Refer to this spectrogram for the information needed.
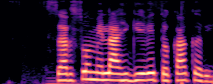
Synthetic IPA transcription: səɾsomelaːɦiɡeʋet̪okaːkəʋi

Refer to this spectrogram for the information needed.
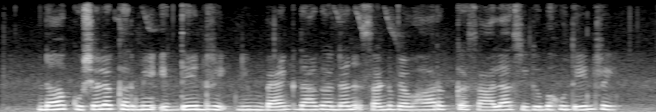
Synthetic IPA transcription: naːkuʃɐlɐkɐɾmeʔid̪ːeːnɾinimbjaːŋkd̪aːɡɐnɐnsɐɳːʋjɐʋɐɦaːɾɐkːɐsaːlaːsiɡibɐɦud̪eːnɾi

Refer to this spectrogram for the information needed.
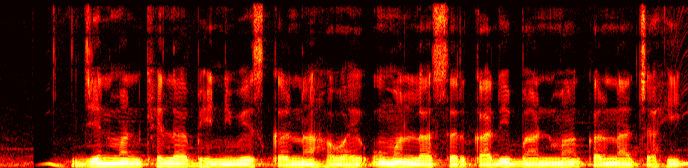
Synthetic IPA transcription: d͡ʒenmənkʰelabʱiniʋeskəɾnaɦəʋaeʔomənlasəɾkaɾibãɳɖmãkəɾnat͡ʃaɦi

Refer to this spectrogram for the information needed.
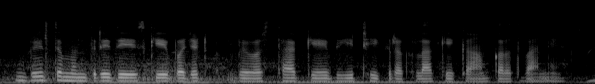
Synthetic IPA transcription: bjʊd̪jəmə̃nt̪ɾid̪eːskebɐd͡ʒəʈʋjəʋəst̪ʰakebʱiʈʰiːkɾəkʰlakeka̰ːmkəɾət̪ba̰ːnḛ̃ː

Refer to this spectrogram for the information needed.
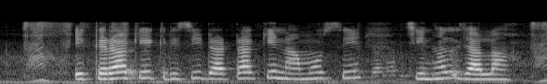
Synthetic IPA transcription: ekɾakekɾɪsiɖaːʈakenaːmõset͡ʃɪnɦəld͡ʒaːlaː

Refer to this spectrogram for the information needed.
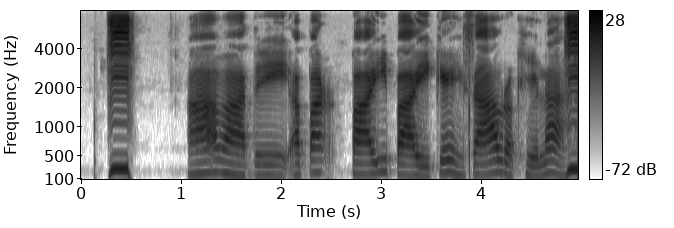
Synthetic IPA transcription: aːmaːd̪eʔɐ̰pənpaːipaːikeɦɪsaːbɾɐkʰeːlaː

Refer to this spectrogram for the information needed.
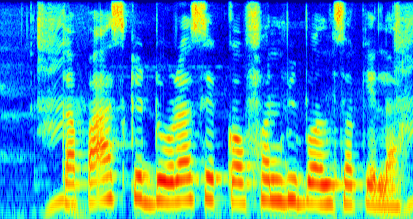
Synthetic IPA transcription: kapaːskeɖoːɾasekɔfʰənbʱibənsəkeːla

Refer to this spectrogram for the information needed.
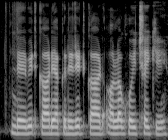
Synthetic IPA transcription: ɖebʱiʈkaɾɖjakɾeɖiʈkaɾɖələɡɦojt͡ʃʰəjki

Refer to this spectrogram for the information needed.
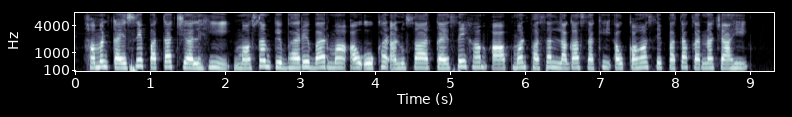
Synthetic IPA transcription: hɐmənkɛːsepɐt̪at͡ʃəlɦimɔːsəmkebʱɐɾebəɾmãʔɐwʔoːkʰəɾʔɐ̰nʊsaːɾkɛːseɦɐmaːpmənpʰɐsəlːɐɡasɐkʰiʔɔːkɐɦãsepɐt̪akɐɾnat͡ʃaːɦiː

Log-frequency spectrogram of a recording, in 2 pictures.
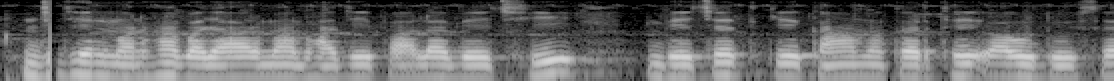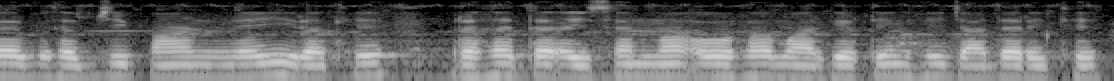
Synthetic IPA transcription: d͡ʒd͡ʒeːnmənɦabəd͡ʒaːɾmẽbʱaːd͡ʒipa̰ːlabeːt͡ʃɦi | beːt͡ʃət̪kekaːmkəɾt̪ʰeɔud̪uːsəɾsəb̚d͡ʒipaːnnəiɾəkʰeɾəɦɛt̪əəɪsənmẽʔoɦəmaːɾkeːʈɪ̃ŋɡɦid͡ʒaːd̪aɾəit̪ʰe

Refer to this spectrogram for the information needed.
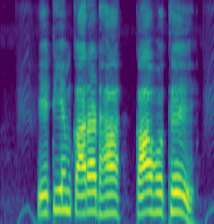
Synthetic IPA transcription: eʈiemkaɾaɖʱa | kaɦot̪ʰe

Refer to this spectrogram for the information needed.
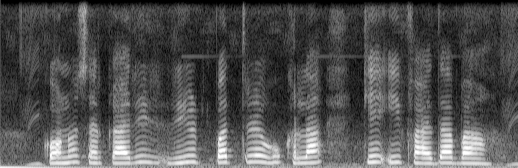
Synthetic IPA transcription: kɔːnosəɾkaːɾiɾiːɽpət̪ɾəɦʊkʰəla | keʔifʰaːjd̪abaː

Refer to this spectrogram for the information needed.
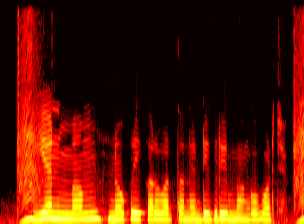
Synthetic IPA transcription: jənməmnokɾikəɾʋaɾt̪əneɖɪɡɾinmãŋɡopəɽt͡ʃʰe̥

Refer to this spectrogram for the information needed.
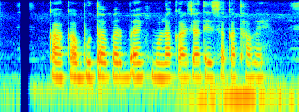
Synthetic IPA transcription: kaːkabʊd̪apəɾbɛ̃ːŋkmʊlaːkəɾd͡ʒad̪eːsəkət̪aʋeː

